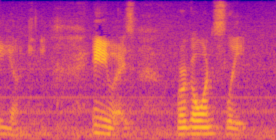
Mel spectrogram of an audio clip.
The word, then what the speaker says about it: Yunque: If you're a white person, you say Yunk. If you're not, you say Yunque. I think the locals say Yunque.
